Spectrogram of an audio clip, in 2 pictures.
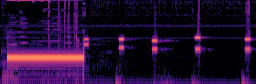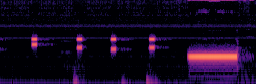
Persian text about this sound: گوشک تلفن را برداشت و شماره را گرفت.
